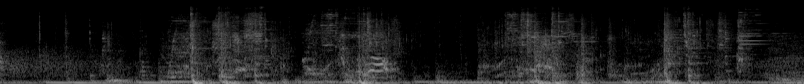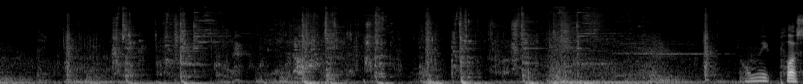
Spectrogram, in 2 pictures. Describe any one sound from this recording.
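Blows and hits thud in quick bursts.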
